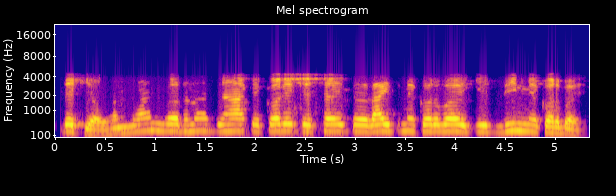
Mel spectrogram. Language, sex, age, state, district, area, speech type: Maithili, male, 18-30, Bihar, Sitamarhi, urban, conversation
